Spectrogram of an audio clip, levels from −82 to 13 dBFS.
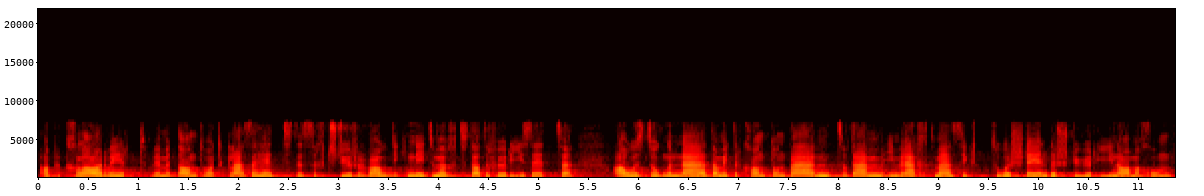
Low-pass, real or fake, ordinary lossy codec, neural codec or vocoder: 7.2 kHz; real; none; none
